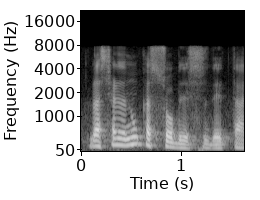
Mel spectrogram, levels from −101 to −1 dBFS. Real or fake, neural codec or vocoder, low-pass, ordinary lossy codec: real; none; none; none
